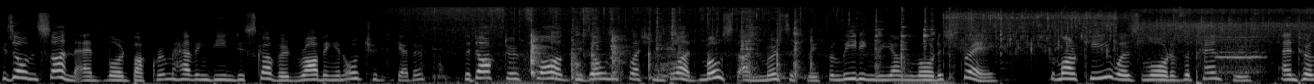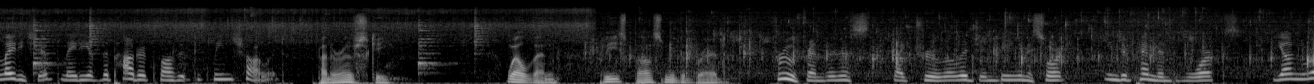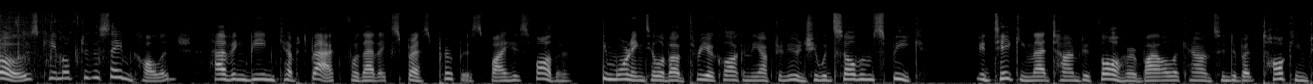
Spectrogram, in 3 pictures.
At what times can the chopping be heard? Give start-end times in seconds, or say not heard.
4.8-6.9.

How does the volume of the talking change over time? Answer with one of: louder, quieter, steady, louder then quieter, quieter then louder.
steady.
